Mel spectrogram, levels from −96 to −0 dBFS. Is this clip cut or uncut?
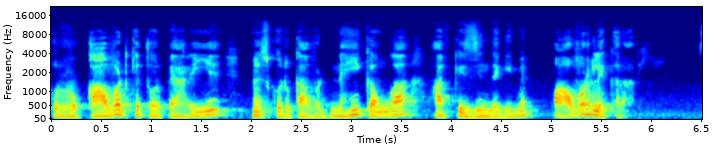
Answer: uncut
